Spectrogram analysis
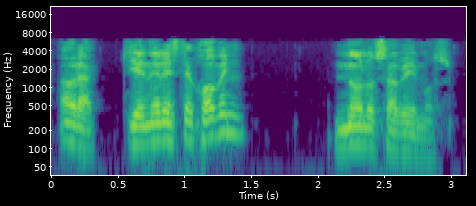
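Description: A man's voice: medium pitch, very animated, normal speed, slightly rough, dry recording, highs cut off. A man giving a radio Bible study sermon who reads scripture and speaks earnestly and directly to the listener.

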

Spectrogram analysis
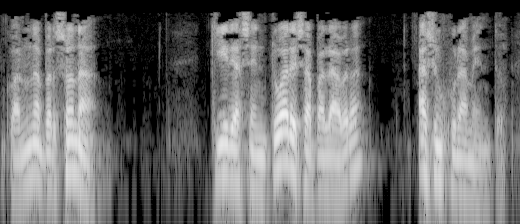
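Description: A man's voice: mid-range voice, animated, moderate pace, slightly rough, dull audio. A man giving an earnest radio Bible teaching, speaking straight to the listener. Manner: earnest, addresses the listener directly.

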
